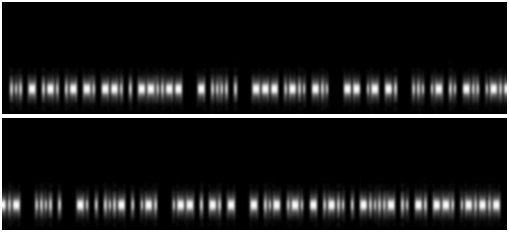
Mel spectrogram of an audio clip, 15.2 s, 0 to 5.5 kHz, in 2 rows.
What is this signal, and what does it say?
Morse code, heard as a keyed tone, about 34 wpm, 600 Hz. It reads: STRANGE, THE OLD MAN SAID. HE NEVER WENT TURTLE-ING.
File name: the old man and the sea / the old man and the sea 1 35wpm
